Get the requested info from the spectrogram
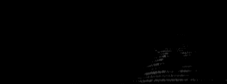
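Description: Near silence with a steady electrical mains hum; a voice starts speaking about one and a half seconds in.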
